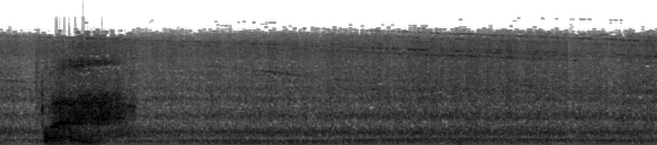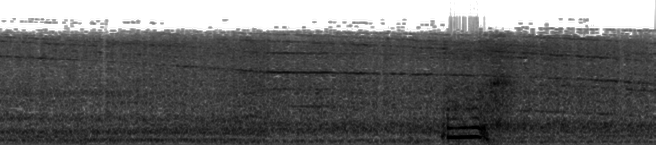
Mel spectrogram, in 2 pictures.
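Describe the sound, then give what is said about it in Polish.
A spaceship lands on an alien planet with a steady, broad engine-like roar that holds for the whole clip, swelling into brief louder bursts near the start and again near the end. “Jego statek kosmiczny wylądował na Namek.”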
